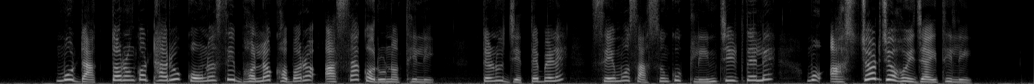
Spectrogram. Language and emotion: Odia, surprised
